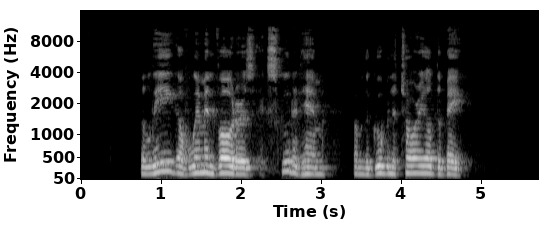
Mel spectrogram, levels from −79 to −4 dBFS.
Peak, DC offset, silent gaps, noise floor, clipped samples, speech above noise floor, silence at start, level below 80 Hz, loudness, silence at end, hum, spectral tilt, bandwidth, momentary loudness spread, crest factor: -8 dBFS; under 0.1%; none; -83 dBFS; under 0.1%; 57 dB; 0.75 s; -70 dBFS; -26 LUFS; 0.95 s; none; -6 dB/octave; 11.5 kHz; 16 LU; 20 dB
